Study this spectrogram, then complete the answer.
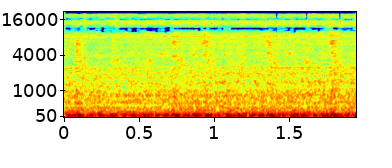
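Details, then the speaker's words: International Loadstar crew cab V8, parked 30 years, just started after carburetor work: deep lumpy idle with uneven beat that never settles, some blow-by, not shaking badly; rough idle. "say here an idle it's idland little blow by just let it sit here and idle for a little bit not get too wild"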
